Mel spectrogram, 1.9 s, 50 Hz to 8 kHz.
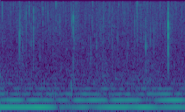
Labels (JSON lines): {"label": "biophony, midshipman", "recorder": "SoundTrap 500"}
